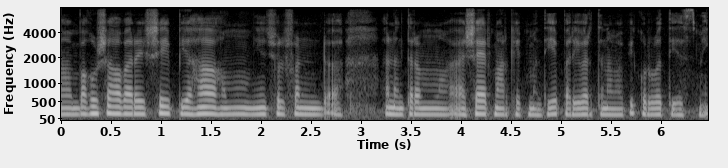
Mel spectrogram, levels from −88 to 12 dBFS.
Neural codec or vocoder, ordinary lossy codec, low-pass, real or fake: none; none; none; real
